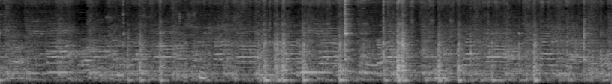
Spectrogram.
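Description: Egg and oats mixture being stirred in a pan for a baby recipe, with repeated scraping and clinking of a utensil against the pan, close and steady throughout, over faint background noise.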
